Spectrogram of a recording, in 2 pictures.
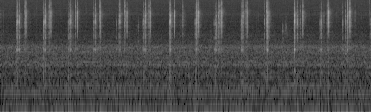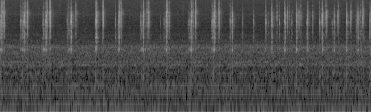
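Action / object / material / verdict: tap / small plastic sanitizer bottle / plastic / none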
